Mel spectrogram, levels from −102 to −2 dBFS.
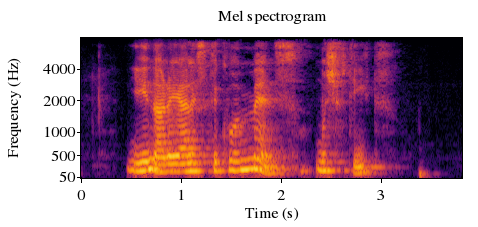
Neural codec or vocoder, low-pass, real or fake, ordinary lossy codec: none; 7.2 kHz; real; Opus, 32 kbps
